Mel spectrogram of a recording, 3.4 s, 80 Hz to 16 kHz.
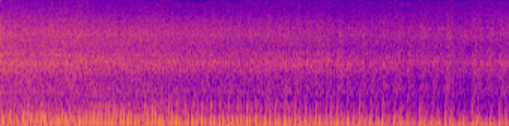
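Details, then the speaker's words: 1929 Studebaker street rod after idle speed adjustment, ignition timing not yet set: deep, steady rumble idling smoothly at about 1,000 rpm, no hunting or misfire. "idling around, let's see, it's idling around 1,000 right now. That's actually pretty good."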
